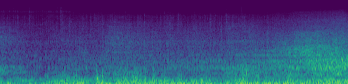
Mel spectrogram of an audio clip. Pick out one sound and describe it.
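A car approaches along the road, growing louder.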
